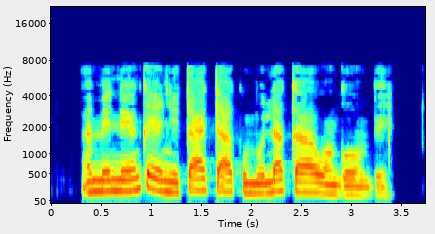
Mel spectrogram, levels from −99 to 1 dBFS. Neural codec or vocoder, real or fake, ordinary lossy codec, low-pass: none; real; MP3, 48 kbps; 7.2 kHz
